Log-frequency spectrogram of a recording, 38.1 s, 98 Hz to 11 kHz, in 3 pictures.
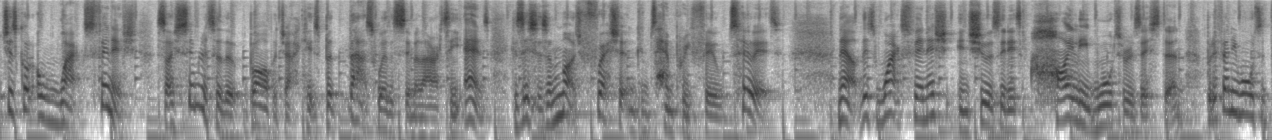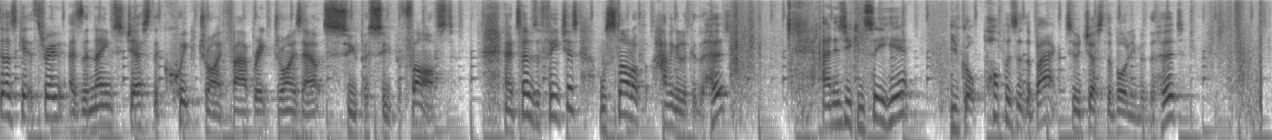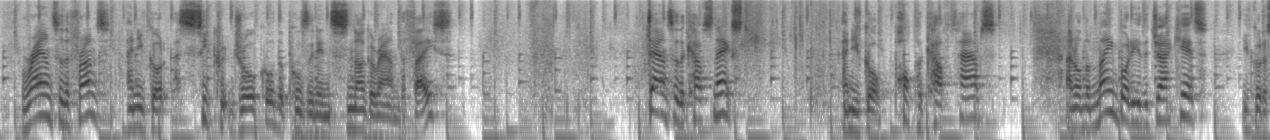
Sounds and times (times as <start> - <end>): Speech: 0.0 - 7.8, 8.4 - 20.1, 20.9 - 24.6, 25.6 - 30.0, 31.9 - 33.0, 33.8 - 35.4, 36.1 - 38.1
Music: 0.0 - 38.1.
